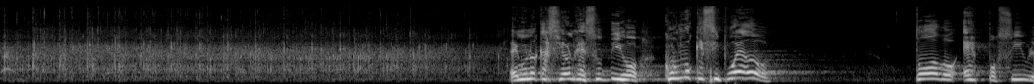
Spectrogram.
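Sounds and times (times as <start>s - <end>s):
crowd applause: 0.0s - 5.1s
speech: 5.1s - 7.8s, 9.2s - 10.3s.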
